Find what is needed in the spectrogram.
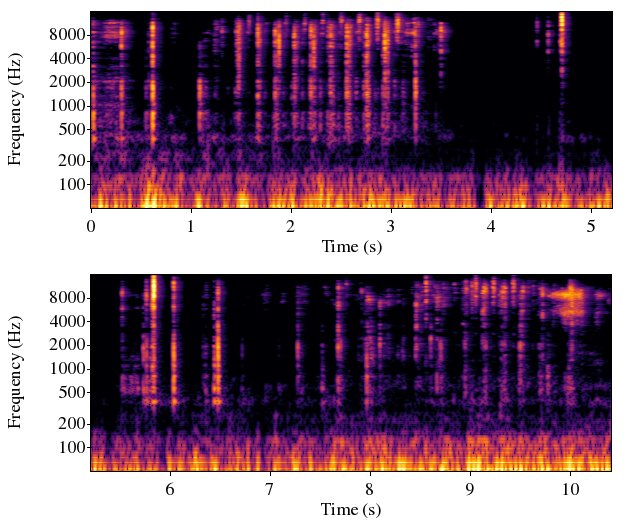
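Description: Rapid light clicks and ticks of a small screwdriver driving a tiny hinge screw into a MacBook Air's metal chassis, with fingers handling the parts. The clicking stops for about two seconds midway, then resumes, over a steady low hum.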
